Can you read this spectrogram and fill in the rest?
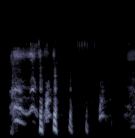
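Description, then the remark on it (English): A dog lets out a drawn, whining yelp followed by a quick series of four or five sharp barks at a person walking past, clear, with no one talking over them. “I'm at that spot where those dogs love to bark at me again.”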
